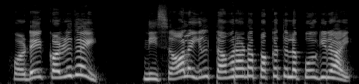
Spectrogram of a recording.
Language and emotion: Tamil, angry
